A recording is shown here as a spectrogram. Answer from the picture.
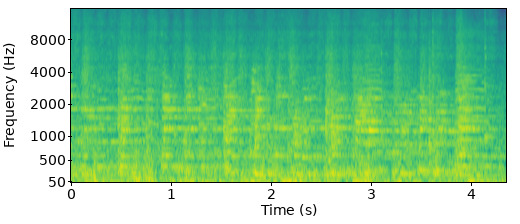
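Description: A marching steel band playing steel pans together: many pans strike quick, ringing notes over a pulsing low beat.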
